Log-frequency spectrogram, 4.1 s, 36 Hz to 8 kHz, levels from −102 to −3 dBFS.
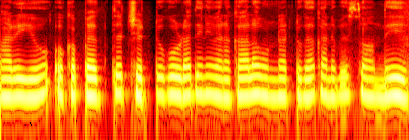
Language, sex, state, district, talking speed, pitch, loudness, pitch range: Telugu, female, Telangana, Nalgonda, 130 wpm, 195 Hz, -17 LUFS, 190-205 Hz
